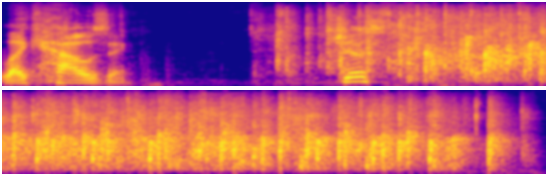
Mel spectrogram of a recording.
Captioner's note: applause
